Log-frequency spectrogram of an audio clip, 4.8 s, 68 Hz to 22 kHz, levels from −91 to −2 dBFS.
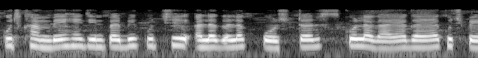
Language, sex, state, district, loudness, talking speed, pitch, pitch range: Hindi, female, Punjab, Kapurthala, -14 LUFS, 200 wpm, 220 Hz, 205-235 Hz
